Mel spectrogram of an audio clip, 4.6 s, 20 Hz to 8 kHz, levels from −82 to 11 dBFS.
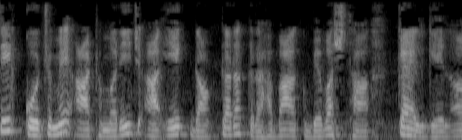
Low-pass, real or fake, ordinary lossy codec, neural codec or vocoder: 7.2 kHz; real; MP3, 32 kbps; none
